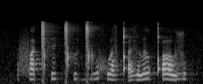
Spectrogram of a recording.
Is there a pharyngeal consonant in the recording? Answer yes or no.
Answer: no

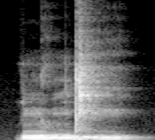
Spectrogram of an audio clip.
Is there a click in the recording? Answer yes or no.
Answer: no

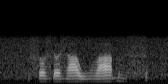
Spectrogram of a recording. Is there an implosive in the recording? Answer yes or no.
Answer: yes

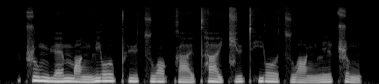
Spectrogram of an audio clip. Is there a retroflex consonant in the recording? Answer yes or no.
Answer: yes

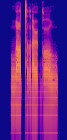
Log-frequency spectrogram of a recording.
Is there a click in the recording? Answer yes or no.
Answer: no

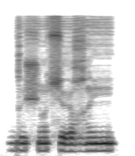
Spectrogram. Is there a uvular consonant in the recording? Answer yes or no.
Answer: yes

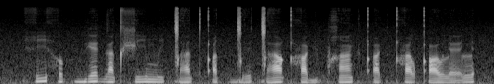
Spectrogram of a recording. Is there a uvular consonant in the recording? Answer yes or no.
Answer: yes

